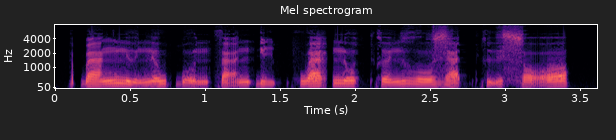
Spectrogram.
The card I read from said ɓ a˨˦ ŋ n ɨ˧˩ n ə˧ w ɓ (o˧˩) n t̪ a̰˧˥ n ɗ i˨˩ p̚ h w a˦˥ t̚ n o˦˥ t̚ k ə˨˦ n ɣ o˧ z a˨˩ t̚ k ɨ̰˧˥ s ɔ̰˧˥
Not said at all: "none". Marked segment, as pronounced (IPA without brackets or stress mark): o˧˩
